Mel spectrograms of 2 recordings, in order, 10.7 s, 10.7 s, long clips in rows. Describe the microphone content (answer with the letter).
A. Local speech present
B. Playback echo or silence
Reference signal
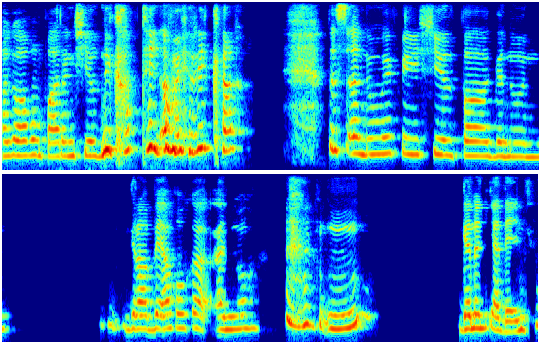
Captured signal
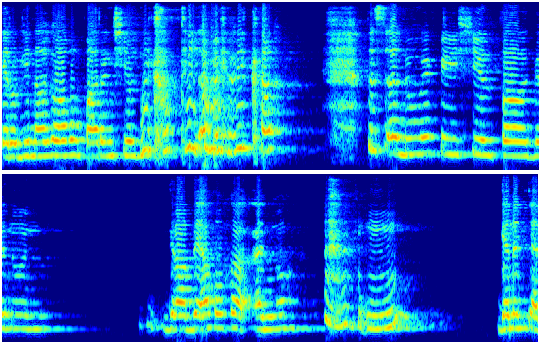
B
